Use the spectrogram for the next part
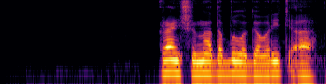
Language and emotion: Russian, neutral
